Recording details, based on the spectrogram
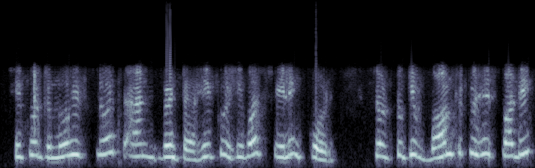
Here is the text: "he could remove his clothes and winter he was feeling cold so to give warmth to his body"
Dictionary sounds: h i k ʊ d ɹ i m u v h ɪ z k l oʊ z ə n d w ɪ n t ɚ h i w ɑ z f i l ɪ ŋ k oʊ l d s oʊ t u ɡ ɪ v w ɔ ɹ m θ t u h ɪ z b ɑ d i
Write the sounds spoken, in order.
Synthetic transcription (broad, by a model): h i k ʊ d ɹ i m u v h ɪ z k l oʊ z ə n d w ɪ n t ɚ h i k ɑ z f i l ɪ ŋ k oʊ d s oʊ t u ɡ ɪ v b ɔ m s t u h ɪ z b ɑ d i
